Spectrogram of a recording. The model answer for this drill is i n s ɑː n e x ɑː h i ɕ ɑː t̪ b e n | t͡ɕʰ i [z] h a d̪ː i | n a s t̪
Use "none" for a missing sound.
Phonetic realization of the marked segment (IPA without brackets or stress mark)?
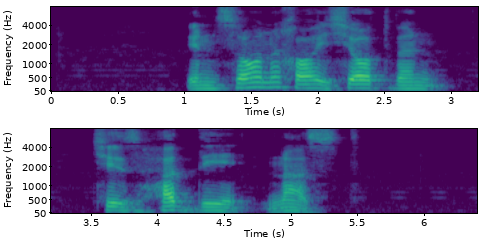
z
